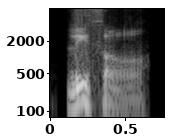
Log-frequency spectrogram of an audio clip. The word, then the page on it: lethal: British English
